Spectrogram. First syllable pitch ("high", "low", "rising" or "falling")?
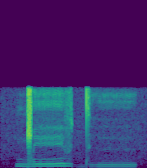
rising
